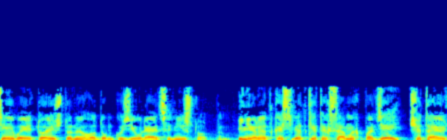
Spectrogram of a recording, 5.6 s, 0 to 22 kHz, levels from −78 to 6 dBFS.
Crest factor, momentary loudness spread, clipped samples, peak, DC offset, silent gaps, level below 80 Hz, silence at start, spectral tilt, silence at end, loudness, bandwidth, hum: 14 dB; 4 LU; under 0.1%; -4 dBFS; under 0.1%; none; -50 dBFS; 0 s; -4.5 dB/octave; 0 s; -19 LUFS; 8.8 kHz; none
